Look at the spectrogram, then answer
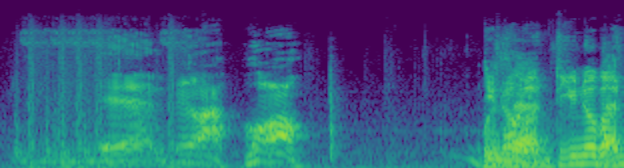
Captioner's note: straining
